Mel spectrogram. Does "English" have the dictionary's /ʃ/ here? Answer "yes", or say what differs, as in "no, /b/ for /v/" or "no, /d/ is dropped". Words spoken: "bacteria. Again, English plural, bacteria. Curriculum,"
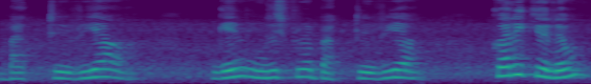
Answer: no, /s/ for /ʃ/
